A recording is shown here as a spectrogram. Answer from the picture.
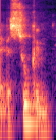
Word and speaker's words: besuchen: You're not pronouncing the C. The CH is almost as if it's a K in English. You'd say besuchen.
